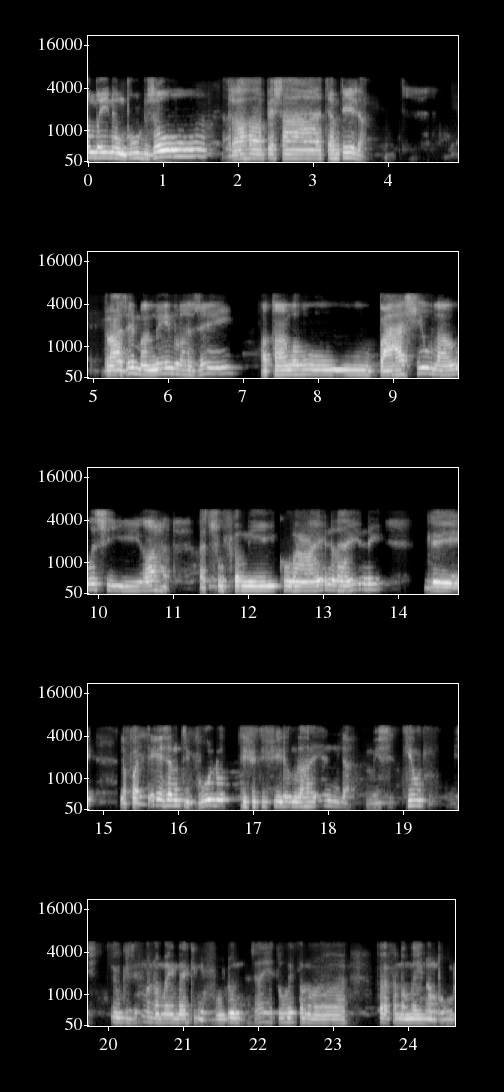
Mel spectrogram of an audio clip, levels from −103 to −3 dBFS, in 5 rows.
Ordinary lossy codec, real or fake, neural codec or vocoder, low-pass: none; fake; codec, 16 kHz, 2 kbps, X-Codec, HuBERT features, trained on balanced general audio; 5.4 kHz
